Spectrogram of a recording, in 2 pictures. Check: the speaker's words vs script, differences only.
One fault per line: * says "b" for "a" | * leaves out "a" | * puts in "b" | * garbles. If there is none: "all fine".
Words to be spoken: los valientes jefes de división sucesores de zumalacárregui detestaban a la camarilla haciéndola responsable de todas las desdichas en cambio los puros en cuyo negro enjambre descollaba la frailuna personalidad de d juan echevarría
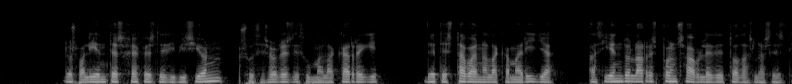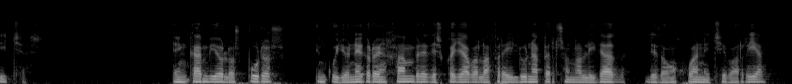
all fine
